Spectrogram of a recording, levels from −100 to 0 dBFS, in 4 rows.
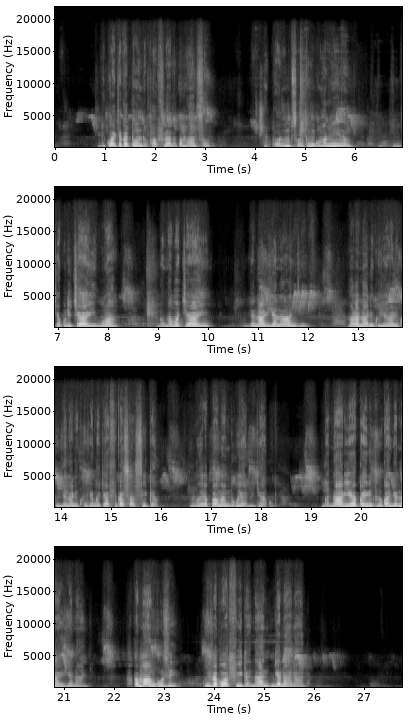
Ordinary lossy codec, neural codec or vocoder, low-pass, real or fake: none; none; 19.8 kHz; real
